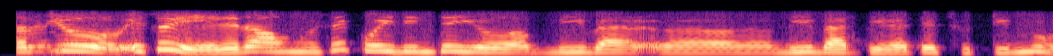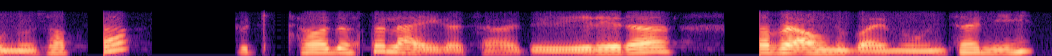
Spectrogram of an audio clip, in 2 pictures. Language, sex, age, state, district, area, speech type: Nepali, female, 45-60, West Bengal, Jalpaiguri, urban, conversation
